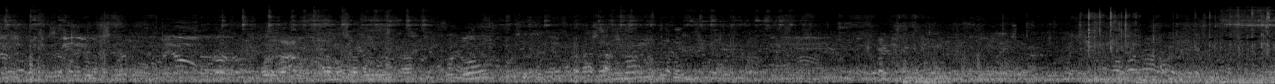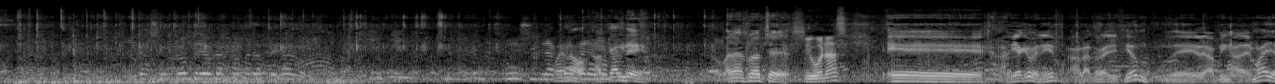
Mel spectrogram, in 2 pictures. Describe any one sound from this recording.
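A crowd chatters and murmurs outdoors.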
